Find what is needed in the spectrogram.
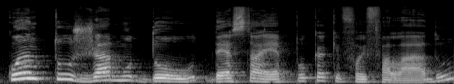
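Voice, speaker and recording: Audible room echo surrounds a man whose fairly high pitch swings very widely. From interior of São Paulo state, Brazil. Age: 50s. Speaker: spiritist study presenter. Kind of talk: religious study commentary, casual. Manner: informal, conversational.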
